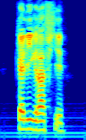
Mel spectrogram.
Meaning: to calligraph
- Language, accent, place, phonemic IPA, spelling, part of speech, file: French, France, Lyon, /ka.li.ɡʁa.fje/, calligraphier, verb, LL-Q150 (fra)-calligraphier.wav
